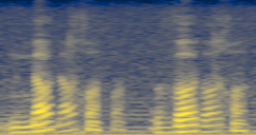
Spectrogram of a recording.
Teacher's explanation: this O is not that closed, okay, it's quite open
